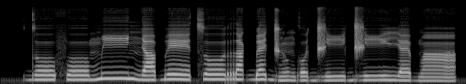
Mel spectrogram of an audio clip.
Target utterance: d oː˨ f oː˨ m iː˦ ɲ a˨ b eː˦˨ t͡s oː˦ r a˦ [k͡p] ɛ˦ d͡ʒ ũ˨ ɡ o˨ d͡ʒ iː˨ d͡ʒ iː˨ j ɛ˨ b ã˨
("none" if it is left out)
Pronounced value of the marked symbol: ɡ͡b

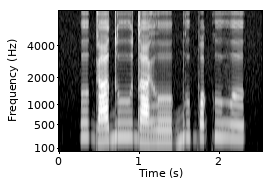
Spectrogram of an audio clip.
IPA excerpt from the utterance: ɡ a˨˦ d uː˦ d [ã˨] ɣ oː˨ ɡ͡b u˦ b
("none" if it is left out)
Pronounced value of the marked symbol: a˨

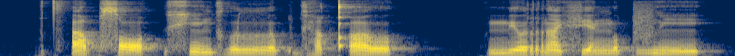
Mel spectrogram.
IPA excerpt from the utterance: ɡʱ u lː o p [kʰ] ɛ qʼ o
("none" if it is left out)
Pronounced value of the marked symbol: ɡʱ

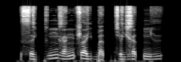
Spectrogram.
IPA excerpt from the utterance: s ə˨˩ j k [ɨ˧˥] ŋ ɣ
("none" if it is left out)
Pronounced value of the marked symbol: ɨ˧˥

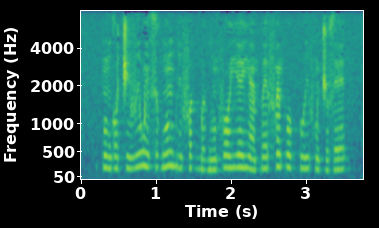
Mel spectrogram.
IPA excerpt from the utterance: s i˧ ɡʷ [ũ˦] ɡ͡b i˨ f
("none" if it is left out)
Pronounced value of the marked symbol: ũ˦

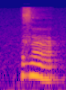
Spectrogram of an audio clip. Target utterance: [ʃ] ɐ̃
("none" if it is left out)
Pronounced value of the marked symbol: z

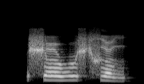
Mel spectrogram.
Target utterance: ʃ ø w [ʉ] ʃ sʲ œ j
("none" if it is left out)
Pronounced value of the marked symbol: u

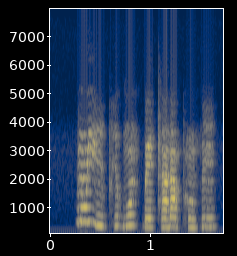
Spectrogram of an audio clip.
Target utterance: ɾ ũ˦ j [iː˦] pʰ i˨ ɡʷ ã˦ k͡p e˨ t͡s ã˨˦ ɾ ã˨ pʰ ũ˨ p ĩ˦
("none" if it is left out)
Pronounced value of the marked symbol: iː˨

